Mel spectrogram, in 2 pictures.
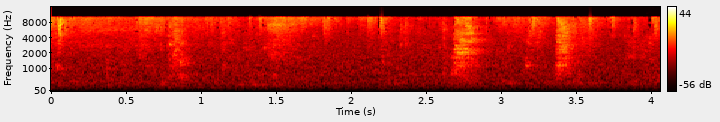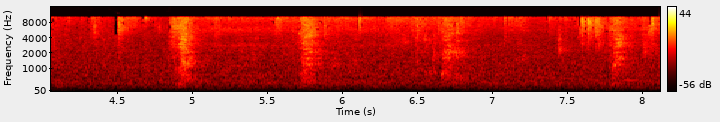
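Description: Pit bull giving short, sharp barks and yips, about one a second, while it snaps at the spray from a garden hose.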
